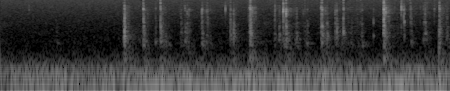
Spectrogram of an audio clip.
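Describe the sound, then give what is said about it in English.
Rapid keystrokes clatter on a computer keyboard after a short quiet moment. The clicks are quick, irregular and faint. “I'm gonna type for you.”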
